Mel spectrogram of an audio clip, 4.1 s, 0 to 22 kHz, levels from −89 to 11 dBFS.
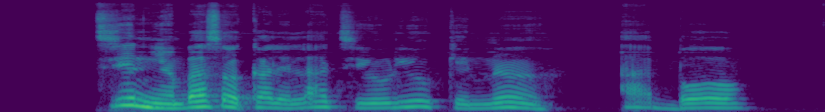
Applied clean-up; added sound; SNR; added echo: neural mask model DeepFilterNet 3.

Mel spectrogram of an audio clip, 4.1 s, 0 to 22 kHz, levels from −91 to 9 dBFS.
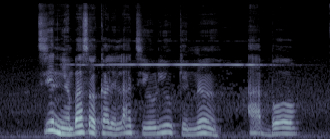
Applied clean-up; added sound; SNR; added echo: none; Squeak / Vehicle; 14 dB; none.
